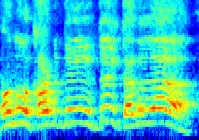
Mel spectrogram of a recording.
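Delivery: high, loud mocking voice of know-it-all scientists. Ranting vlogger mocks scientists with a high sneering voice. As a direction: sneer it out like a smug expert. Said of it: "they're like".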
